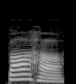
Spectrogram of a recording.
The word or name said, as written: baha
